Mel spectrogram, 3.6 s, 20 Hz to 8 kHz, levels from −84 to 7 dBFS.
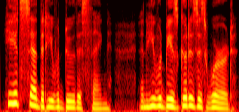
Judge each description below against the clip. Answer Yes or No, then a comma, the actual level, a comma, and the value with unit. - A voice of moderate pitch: Yes, medium, 165 Hz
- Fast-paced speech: Yes, fast, 300 wpm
